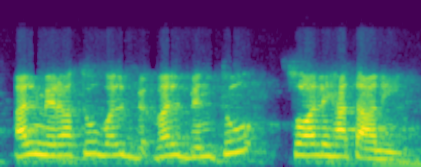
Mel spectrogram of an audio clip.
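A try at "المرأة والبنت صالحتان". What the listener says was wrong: شاباش، نہیں صحیح کہا ہے آپ نے، کنفیوز نہ ہو۔ المرأۃ، بس میم کو زبر دے دیں، المرأۃ والبنت صالحتان، عورت اور لڑکی دونوں نیک ہیں۔ تو یہاں پر دیکھیں، عورت اور لڑکی یہ دونوں مبتدا ہو اور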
